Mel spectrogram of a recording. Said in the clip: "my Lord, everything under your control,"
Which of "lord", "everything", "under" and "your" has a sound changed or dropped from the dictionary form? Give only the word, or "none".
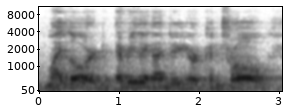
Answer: none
